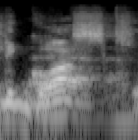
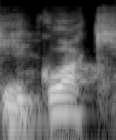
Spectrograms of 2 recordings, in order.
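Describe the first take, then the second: First: The name has an s sound before its ending. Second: The name has no s sound before its ending. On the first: The speaker calls it wrong. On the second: The speaker calls it right.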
